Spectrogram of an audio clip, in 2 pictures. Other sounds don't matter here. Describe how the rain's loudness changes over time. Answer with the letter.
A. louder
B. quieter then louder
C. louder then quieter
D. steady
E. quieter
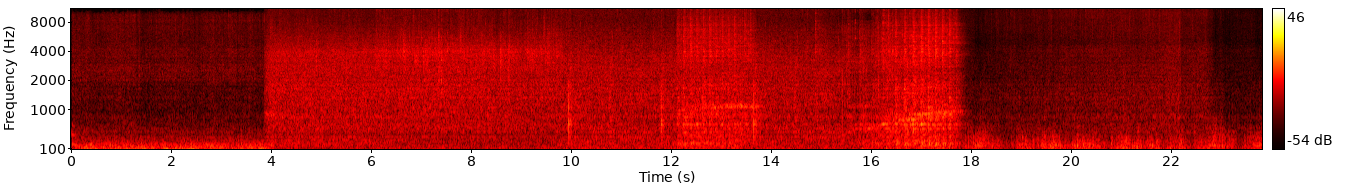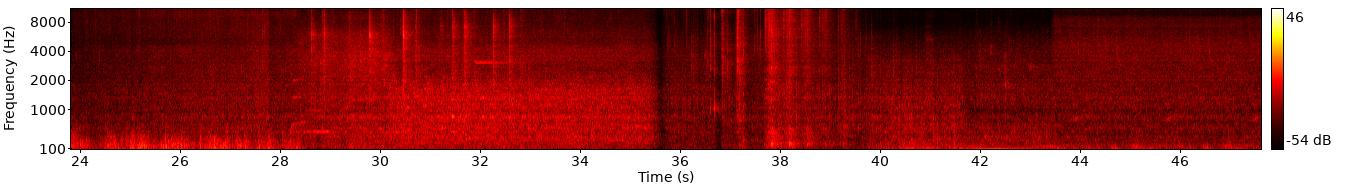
E.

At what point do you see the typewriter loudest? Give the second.
38 s.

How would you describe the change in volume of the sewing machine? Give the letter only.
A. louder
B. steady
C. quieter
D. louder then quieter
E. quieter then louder
E.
